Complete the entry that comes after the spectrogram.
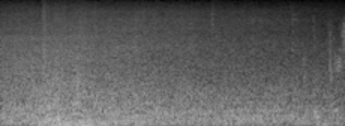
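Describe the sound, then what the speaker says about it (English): Waves wash and splash around a small paddled boat on an open-water crossing, giving a continuous broad roar of surf and water with some wind buffeting the microphone. "There is a technique for paddling into waves that stops them splashing into the boat, Saul!"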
